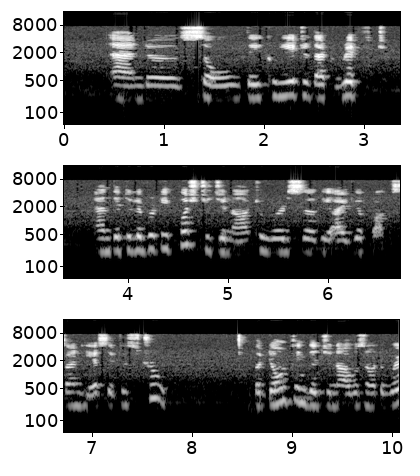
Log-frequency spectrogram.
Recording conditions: distortion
